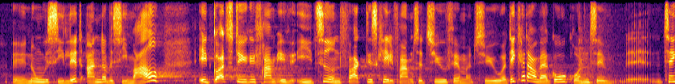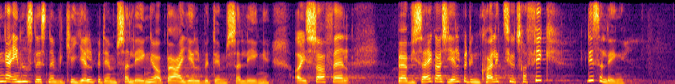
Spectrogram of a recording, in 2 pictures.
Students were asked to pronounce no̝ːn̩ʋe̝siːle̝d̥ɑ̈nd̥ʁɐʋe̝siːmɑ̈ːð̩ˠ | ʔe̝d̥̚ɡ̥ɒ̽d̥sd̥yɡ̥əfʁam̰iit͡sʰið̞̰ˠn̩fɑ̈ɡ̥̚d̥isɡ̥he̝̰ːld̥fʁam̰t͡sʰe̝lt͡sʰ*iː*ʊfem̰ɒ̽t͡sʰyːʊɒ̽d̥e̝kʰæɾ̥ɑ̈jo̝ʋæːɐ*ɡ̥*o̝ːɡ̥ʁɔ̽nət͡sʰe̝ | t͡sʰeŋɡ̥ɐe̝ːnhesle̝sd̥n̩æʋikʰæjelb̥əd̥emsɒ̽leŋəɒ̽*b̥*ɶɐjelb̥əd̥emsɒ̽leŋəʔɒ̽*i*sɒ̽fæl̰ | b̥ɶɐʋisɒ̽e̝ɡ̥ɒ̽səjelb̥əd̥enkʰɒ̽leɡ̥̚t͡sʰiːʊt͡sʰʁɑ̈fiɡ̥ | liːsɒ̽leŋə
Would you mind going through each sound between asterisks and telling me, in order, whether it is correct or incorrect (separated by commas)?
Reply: incorrect, correct, correct, correct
